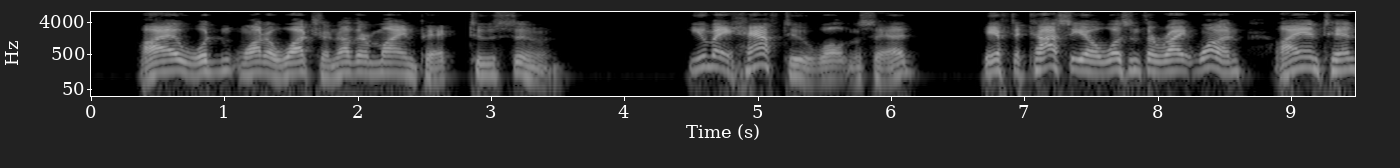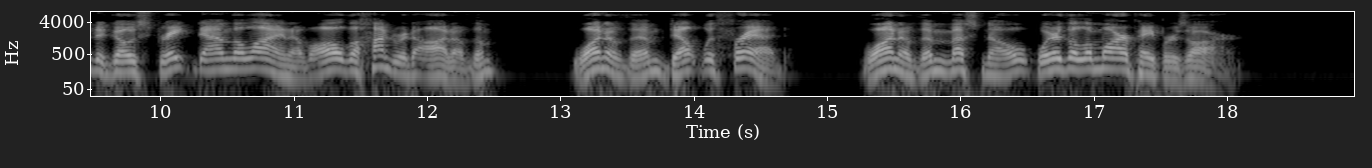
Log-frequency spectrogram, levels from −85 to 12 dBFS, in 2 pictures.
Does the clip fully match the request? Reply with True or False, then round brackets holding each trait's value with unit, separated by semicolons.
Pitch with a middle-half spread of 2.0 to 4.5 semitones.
False (5.4 semitones)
